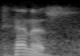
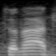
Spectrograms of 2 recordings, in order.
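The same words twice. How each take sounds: First: The name is said the anglicized, English way. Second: The name is said the original, non-English way. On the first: This is the name he uses now. "he has anglicized it now to Gene Tenace" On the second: This is the name he was born with. "Fury Gene Tenace is his name"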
